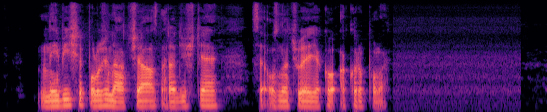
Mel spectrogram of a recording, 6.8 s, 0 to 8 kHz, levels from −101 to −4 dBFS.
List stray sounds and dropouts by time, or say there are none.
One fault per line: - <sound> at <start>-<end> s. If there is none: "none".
none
